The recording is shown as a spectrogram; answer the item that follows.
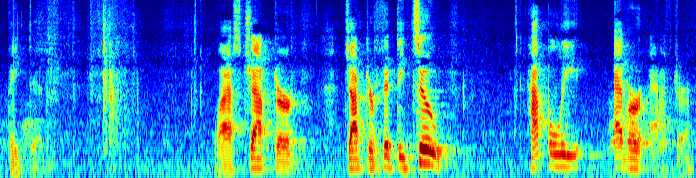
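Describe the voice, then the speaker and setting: A man reading a children's novel aloud with deliberate, dramatic expression, addressing the listener directly. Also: on the low side, pushed and bright, slight background noise. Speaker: storybook reader.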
